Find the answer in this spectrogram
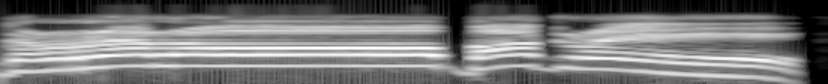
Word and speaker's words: Guerrero Bagre: Guerrero Bagre. See, you guys, I say it properly. You none of y'all say it right. You got to roll your R's. Guerrero Bagre. That's the proper way to say that.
